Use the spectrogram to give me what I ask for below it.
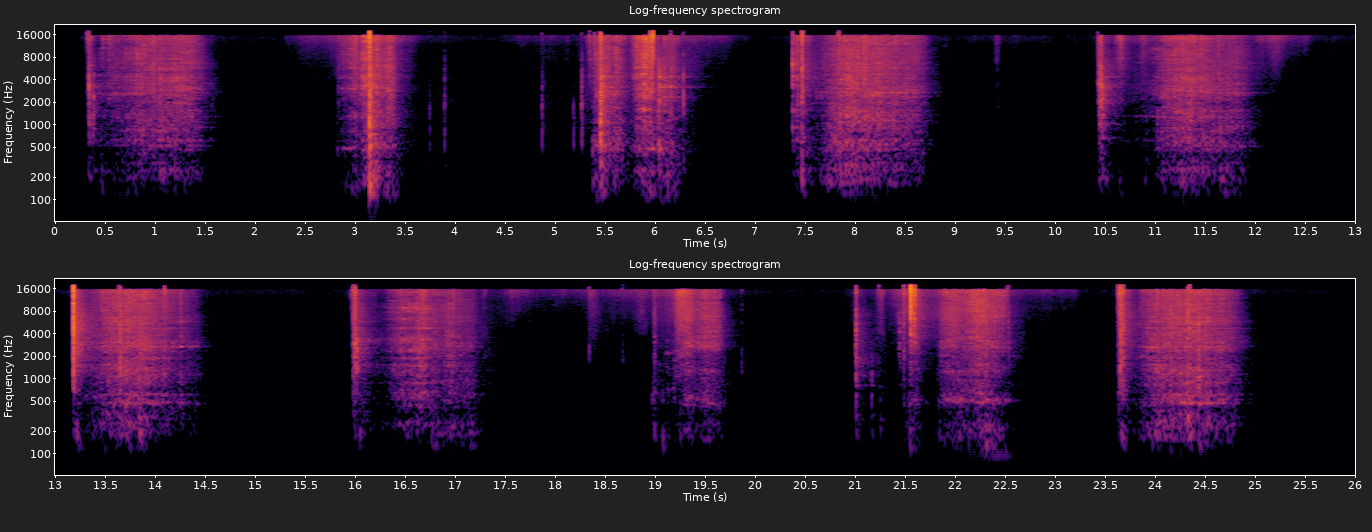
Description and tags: Wooden chair, push in, pull out
Pushing and pulling a wooden chair in and out on a wooden floor
out, push, chair, drag, pull, scoot, floor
